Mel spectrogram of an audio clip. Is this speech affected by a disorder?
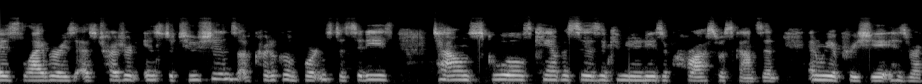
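No.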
